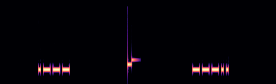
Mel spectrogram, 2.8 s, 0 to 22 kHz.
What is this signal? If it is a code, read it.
Morse code, heard as a keyed tone, about 50 wpm, 690 Hz. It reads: J 8
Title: Single Letter-Number Alt - Rapid-Fire 50wpm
